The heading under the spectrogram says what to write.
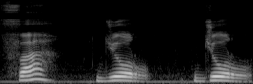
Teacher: را کو اگر ہم روکیں گے نا تو ہیوی پڑا جائے گا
